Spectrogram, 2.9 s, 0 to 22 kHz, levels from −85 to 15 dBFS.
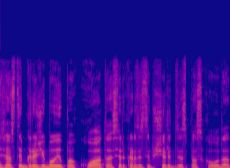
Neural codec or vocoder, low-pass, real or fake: none; 14.4 kHz; real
